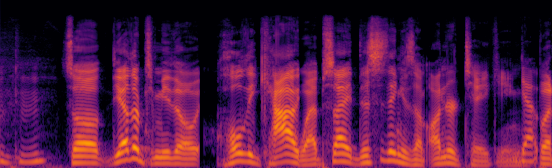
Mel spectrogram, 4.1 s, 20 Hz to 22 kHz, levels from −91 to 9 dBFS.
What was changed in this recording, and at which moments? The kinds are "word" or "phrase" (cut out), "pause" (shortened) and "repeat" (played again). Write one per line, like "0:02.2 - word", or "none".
0:01.1 - word
0:01.5 - word
0:02.2 - phrase
0:03.2 - word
